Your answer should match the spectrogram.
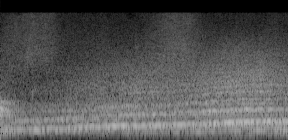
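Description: Chalk squeaking on a blackboard while a long line is drawn: one drawn-out squeal that rises slowly in pitch for about two seconds, with a light scratch under it.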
